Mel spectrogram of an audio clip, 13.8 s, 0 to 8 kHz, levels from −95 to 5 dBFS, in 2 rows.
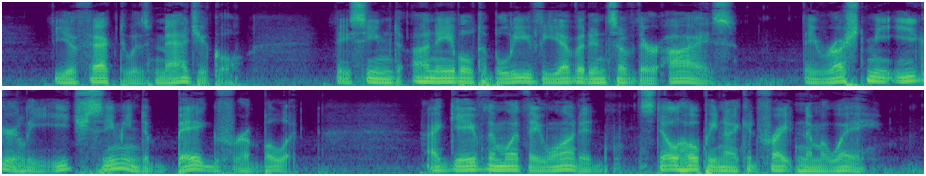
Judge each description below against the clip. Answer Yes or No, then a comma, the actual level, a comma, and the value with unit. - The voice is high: No, very low, 90 Hz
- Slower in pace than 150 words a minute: No, average, 165 wpm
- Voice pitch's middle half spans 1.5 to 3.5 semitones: No, average, 4.6 semitones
